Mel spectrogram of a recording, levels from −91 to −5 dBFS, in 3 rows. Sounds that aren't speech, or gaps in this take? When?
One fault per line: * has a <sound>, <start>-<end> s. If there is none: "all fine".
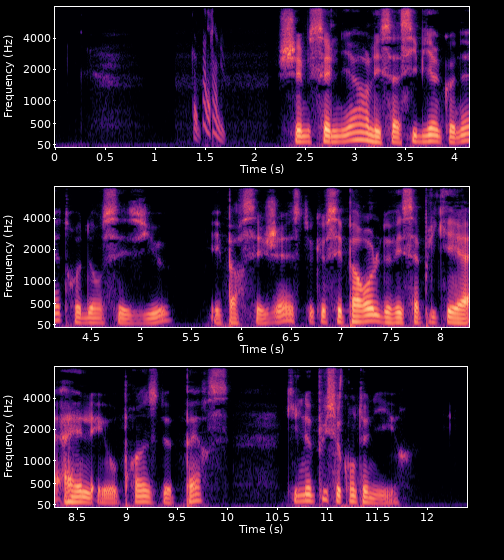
* has a chirp, 1.4-1.7 s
